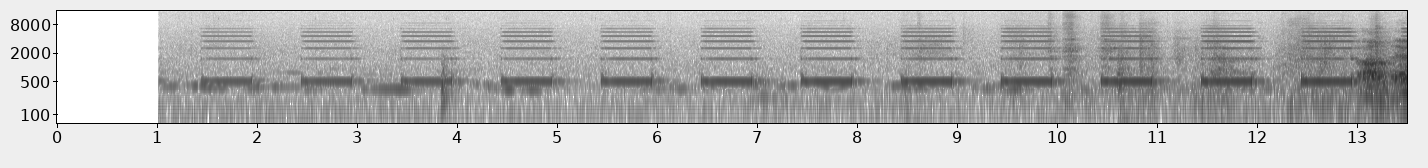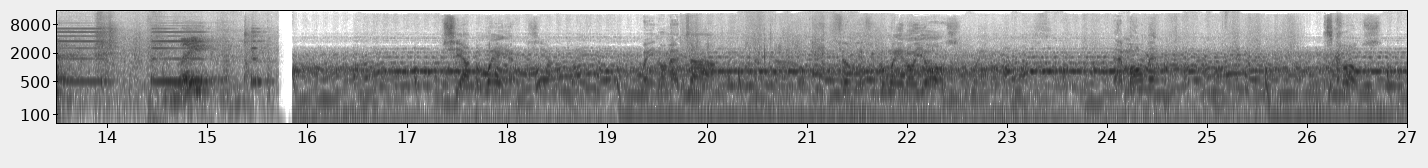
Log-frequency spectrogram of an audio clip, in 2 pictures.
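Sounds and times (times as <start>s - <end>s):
electronic alarm clock beeping: 1.4s - 15.7s.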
